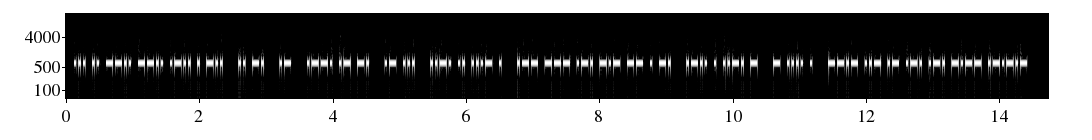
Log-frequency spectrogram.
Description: Morse code, heard as a keyed tone, about 36 wpm, 700 Hz. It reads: SIZZLED IN A PAN AS FIVE WORKMEN LEFT THE QUARRY.
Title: Pangram Challenge v2 - 35wpm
